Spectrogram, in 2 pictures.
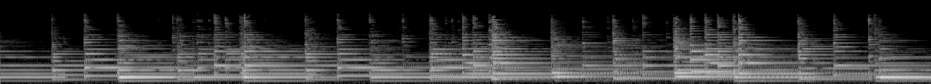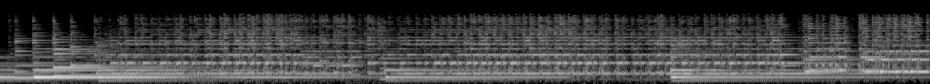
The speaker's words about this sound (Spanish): Mira, mira, un coto. Uy, qué largo. ¿eh? ¿Un tipo de cítara? Sí, sí, efectivamente, de forma rectangular, 13 cuerdas como ves, y que se toca ayudados con un plectro, un tipo de púa, ¿no? Suena así.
